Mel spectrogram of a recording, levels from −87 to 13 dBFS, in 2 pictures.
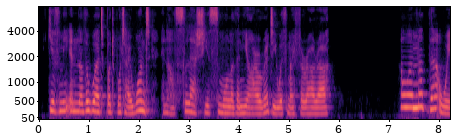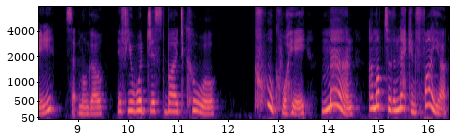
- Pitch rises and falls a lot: Yes, wide, 6.9 semitones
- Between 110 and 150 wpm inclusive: No, average, 165 wpm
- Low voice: No, high, 210 Hz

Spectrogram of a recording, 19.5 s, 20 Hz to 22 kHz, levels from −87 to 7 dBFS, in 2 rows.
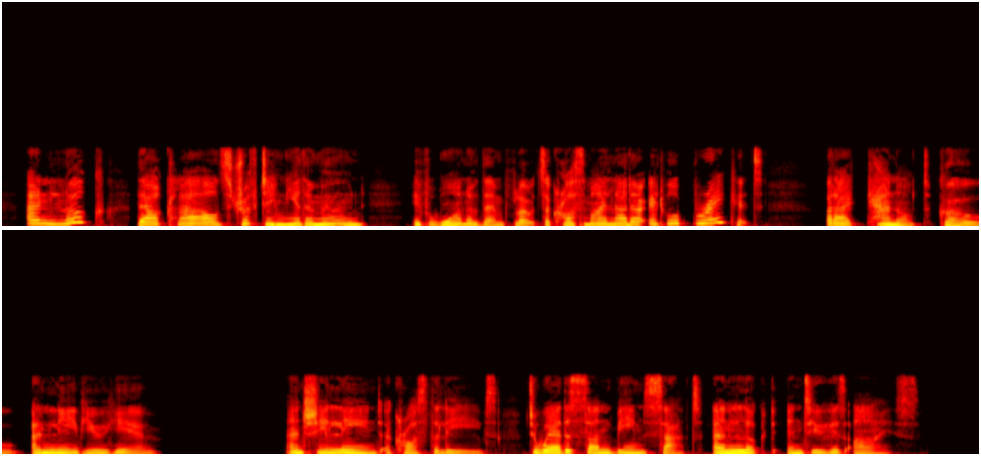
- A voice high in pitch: Yes, high, 245 Hz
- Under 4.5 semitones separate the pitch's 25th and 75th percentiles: No, average, 5.2 semitones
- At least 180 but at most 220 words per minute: No, average, 140 wpm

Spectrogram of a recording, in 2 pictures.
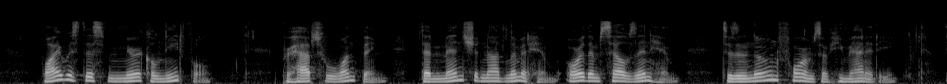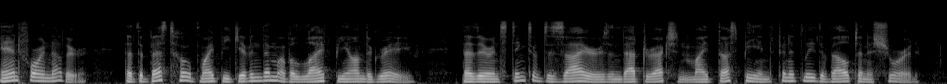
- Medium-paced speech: Yes, average, 175 wpm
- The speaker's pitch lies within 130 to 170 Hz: Yes, medium, 140 Hz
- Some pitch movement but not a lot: Yes, average, 3.9 semitones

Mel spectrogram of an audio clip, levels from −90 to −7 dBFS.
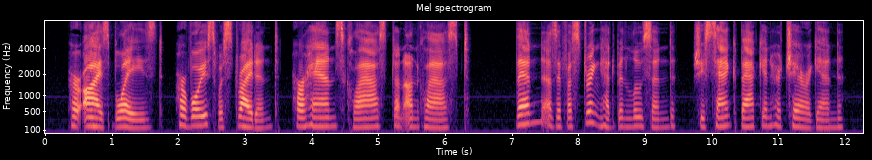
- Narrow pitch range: Yes, narrow, 2.2 semitones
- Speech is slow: Yes, slow, 130 wpm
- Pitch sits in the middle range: Yes, medium, 175 Hz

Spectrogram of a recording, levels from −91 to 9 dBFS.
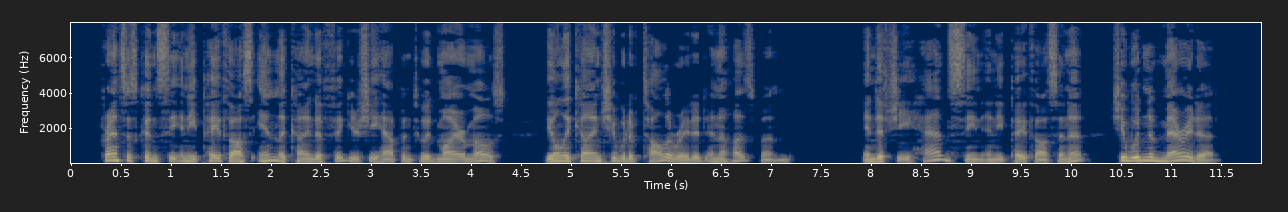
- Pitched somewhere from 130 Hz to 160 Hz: Yes, medium, 140 Hz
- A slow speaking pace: No, average, 195 wpm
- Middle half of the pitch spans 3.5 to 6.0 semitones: Yes, average, 4.5 semitones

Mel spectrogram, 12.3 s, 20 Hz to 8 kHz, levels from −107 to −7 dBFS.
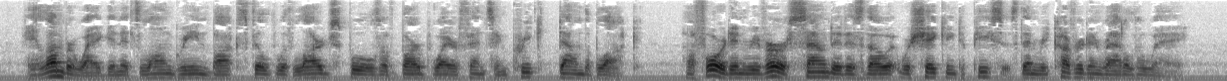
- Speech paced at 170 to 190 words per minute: Yes, average, 175 wpm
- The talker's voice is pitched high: No, low, 105 Hz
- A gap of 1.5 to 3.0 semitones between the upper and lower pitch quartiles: Yes, narrow, 2.5 semitones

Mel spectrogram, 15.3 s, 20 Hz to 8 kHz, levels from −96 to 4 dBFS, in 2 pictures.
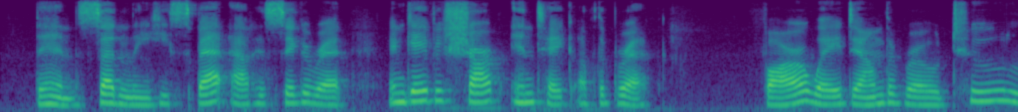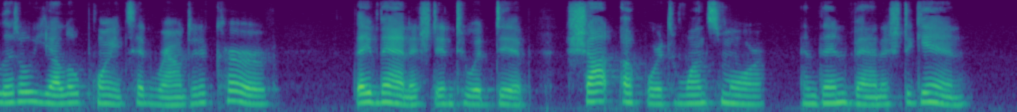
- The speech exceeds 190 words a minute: No, average, 160 wpm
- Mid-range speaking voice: Yes, medium, 175 Hz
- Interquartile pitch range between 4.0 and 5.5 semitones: No, average, 3.3 semitones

